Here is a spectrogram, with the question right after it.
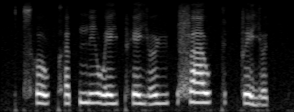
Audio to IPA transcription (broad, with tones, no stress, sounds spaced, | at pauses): t͡sʰ o˨ w kʰ ɐ˨˥ t̚ n̪ iː˨ w e˨˧ j pʰ e˨ j ɵ˧ ɥ | f aː˧ w k ɪ˨ k̚ f e˨˩ j ɵ˨ t̚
